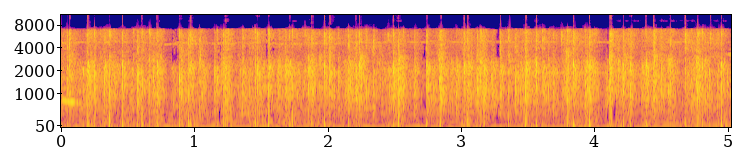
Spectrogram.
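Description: Audience applauding: dense, steady clapping with no rhythm.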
